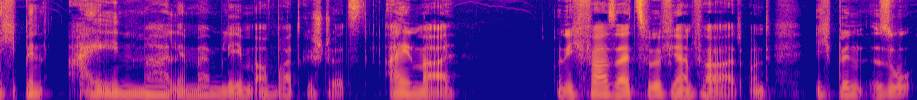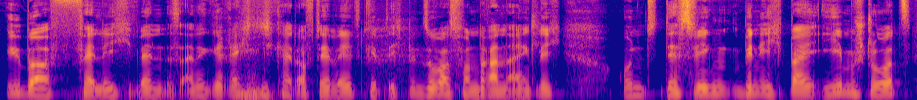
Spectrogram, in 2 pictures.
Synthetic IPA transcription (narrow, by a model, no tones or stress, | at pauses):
ʔɪçb̥ɪnʔa̰ɪnmaːlʔɪ̰nmaɪnəmlḛːbm̩ʔa̰ʊfmʁatɡ̥əʃtʏ̰ɐt͡stʔaɪnma̰ːl | ʔʊntɪçfaːʁəzaɪt̚t͡sv̥œlfjaːʁən̩faːʁa̰ːtʊ̰nt | ʔɪçb̥ɪnzoːʔyːbɐfɛlɪçvɛnɛ̰sʔa̰ɪnəɡəʁɛçtɪçkʰaɪtaʊfd̥eːɐvɛlt̚ɡ̥iːp̚tɪçb̥ɪnzoːvasfɔndʁanʔa̰ɪɡŋ̩tlɪçʔʊntd̥ɛsv̥eːɡŋ̩bɪnɪçb̥aɪjeːdəmʃtʊɐt͡s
